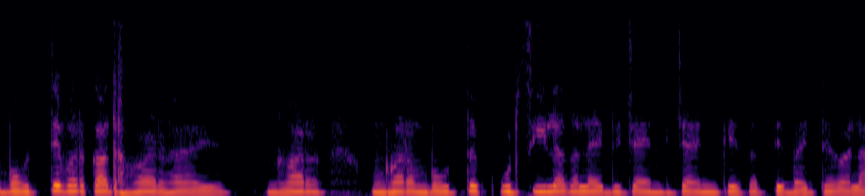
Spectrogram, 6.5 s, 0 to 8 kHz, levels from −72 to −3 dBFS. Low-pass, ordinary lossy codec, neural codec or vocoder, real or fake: 7.2 kHz; none; codec, 16 kHz in and 24 kHz out, 0.9 kbps, LongCat-Audio-Codec, fine tuned four codebook decoder; fake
